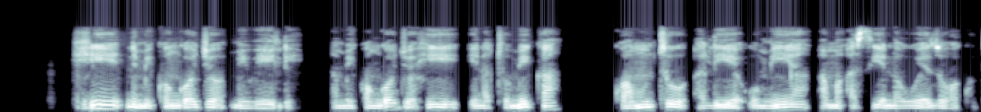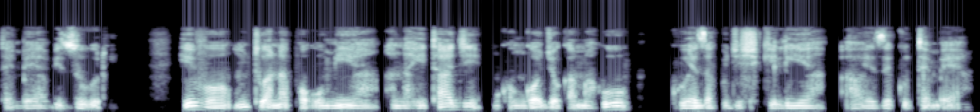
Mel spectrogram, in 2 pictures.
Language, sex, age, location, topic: Swahili, male, 36-49, Nairobi, health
